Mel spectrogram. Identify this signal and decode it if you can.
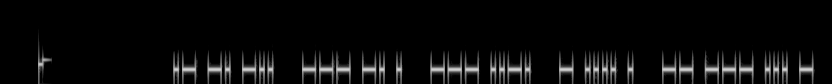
Morse code, heard as a keyed tone, about 28 wpm, 700 Hz. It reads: AND ONE OF THE MOST
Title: Sets of 5 Words Encore 28wpm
